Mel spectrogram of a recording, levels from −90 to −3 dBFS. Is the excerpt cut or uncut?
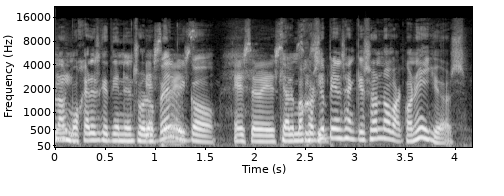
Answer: uncut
